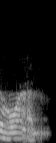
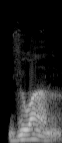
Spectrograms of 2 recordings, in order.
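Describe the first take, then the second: First: "Juan" as HWAN, h for J; Spanish Juan. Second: "Juan" with a voiced j or zh at the start; English-style Juan. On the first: Teacher correcting the English reading, Spanish h sound. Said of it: "but it's actually Juan". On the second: Teacher showing an English person's reading, j sound kept. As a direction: say "Juan" as JOO-an. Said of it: "An English person could pronounce this as". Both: Shown as a demonstration.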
